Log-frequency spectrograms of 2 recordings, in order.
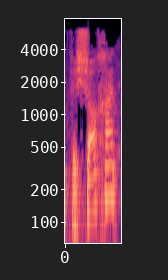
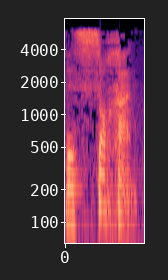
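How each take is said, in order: First: The word is said with an sh sound. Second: The word is said with an s sound. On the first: It means to slaughter. "If it's above the right head of the shin, then it's read as an sh sound" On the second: It refers to where the animal converses. "it is then read with an S sound as v'sochat"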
